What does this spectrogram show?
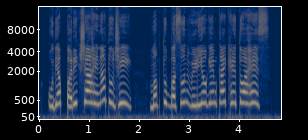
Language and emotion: Marathi, angry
